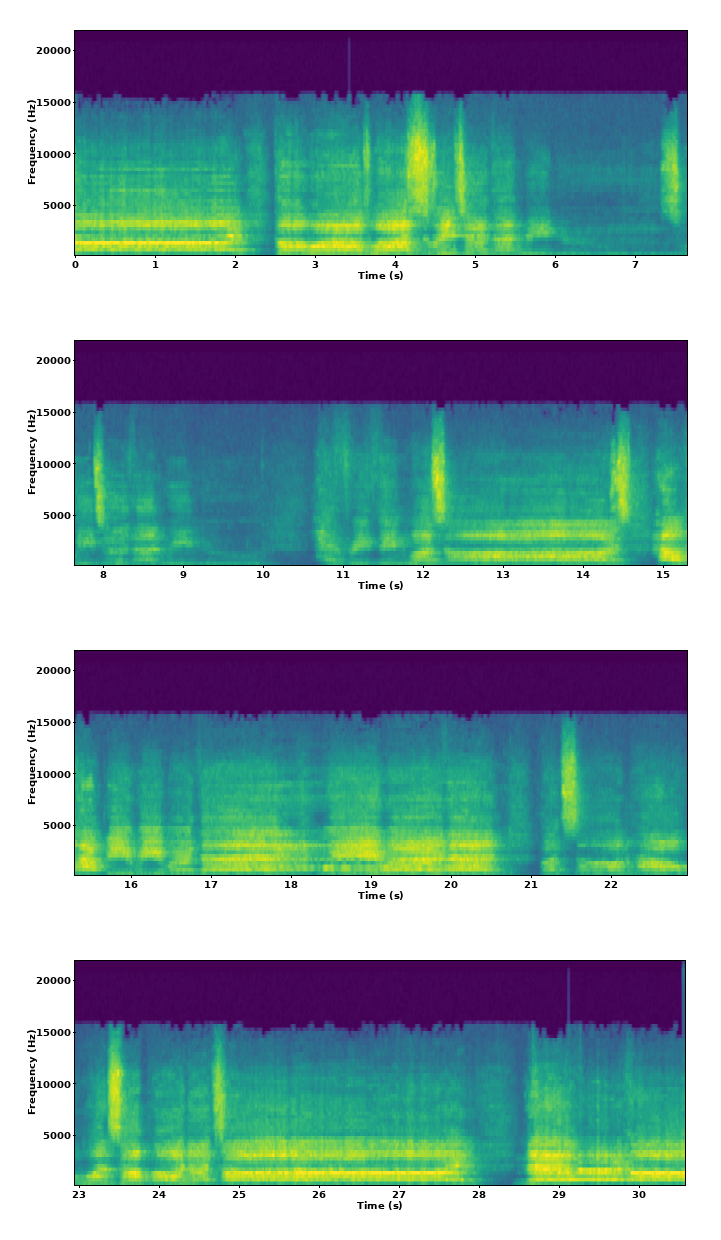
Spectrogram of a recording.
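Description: Mixed choir of men's and women's voices singing in harmony, in sung phrases with short breaks between them and a softer passage about six to ten seconds in.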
